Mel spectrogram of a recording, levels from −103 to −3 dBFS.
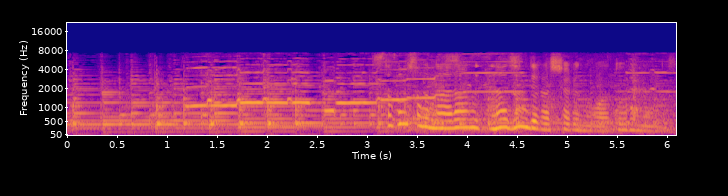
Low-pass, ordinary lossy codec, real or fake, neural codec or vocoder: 7.2 kHz; AAC, 48 kbps; real; none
